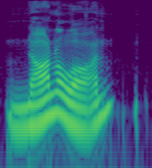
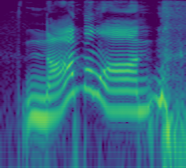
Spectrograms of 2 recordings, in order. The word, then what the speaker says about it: Nanalan: So today we are covering Nanalan. – Nanalan. – There we go. You just have to say it. Like really high octave. – Nanalan.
